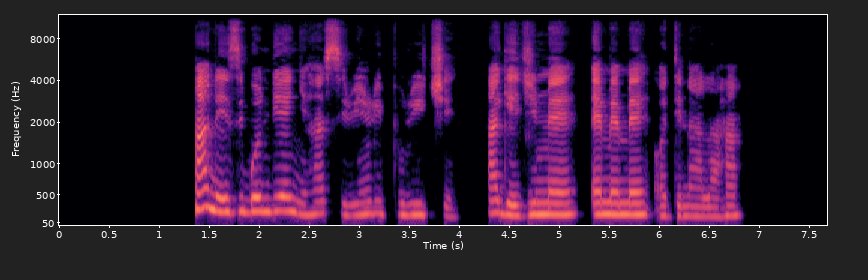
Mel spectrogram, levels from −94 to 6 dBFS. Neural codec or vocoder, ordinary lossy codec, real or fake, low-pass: none; none; real; 10.8 kHz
